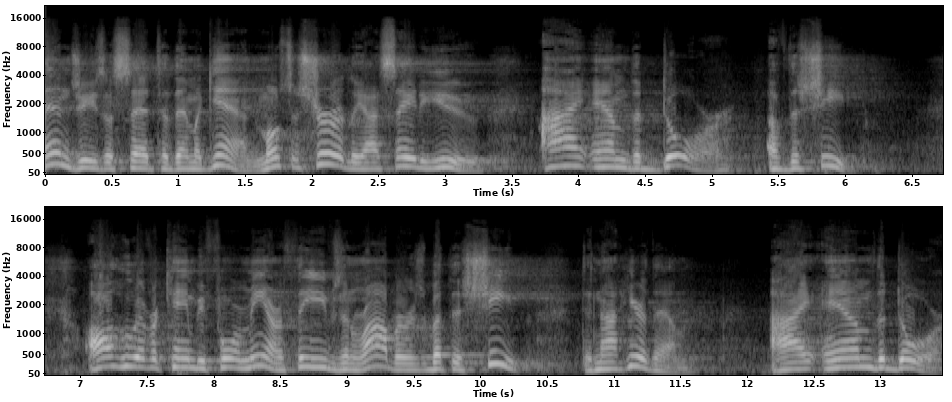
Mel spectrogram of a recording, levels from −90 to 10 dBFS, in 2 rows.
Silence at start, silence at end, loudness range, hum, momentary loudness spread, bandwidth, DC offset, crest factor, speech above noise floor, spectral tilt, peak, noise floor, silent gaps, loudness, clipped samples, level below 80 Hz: 0 s; 0 s; 3 LU; none; 10 LU; 15.5 kHz; under 0.1%; 18 dB; 29 dB; -5 dB/octave; -8 dBFS; -54 dBFS; none; -25 LUFS; under 0.1%; -70 dBFS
